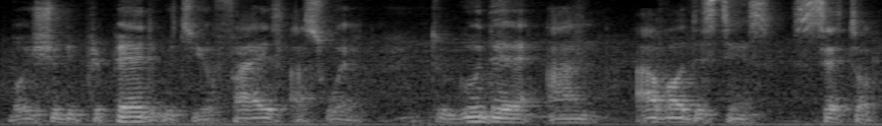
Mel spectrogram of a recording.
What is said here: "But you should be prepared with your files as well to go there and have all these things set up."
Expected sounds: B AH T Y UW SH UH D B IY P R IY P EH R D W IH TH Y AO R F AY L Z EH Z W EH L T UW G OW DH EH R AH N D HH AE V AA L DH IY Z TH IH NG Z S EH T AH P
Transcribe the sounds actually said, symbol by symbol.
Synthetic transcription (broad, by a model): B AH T Y UW SH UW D B IY P R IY P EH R D W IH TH Y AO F AY Z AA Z W EH L T UW G OW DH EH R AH N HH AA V AA L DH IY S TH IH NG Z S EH T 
